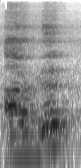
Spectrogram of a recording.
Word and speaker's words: erg: Question next बेटा, इसने बोला कन्वर्ट 1 जूल डैश अर्ग ERG, इसका प्रोनाउंसिएशन होता है बेटा अर्ग।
